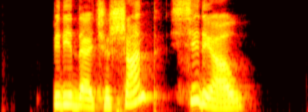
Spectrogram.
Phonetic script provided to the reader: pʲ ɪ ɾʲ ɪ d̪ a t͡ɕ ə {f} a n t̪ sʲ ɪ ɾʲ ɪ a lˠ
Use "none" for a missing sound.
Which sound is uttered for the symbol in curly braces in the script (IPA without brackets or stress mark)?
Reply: ʂ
